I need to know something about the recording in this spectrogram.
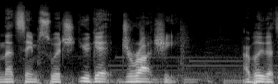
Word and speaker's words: Jirachi: shield series on that same switch you get jirachi i believe that's how you pronounce it oh yes you're correct okay um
